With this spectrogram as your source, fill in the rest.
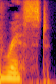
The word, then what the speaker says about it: wrist: Today we don't say by right or double wrist. We just say right and wrist.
